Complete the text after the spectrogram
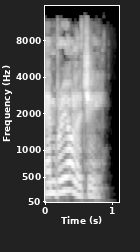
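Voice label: "embryology", British English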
